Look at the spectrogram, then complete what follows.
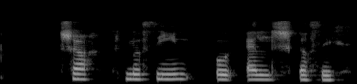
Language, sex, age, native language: Icelandic, male, 9, Icelandic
